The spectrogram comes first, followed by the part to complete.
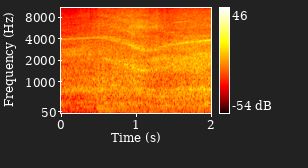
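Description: Steady engine noise, growing slowly louder, with a high whine that dips in pitch near the middle and rises back.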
